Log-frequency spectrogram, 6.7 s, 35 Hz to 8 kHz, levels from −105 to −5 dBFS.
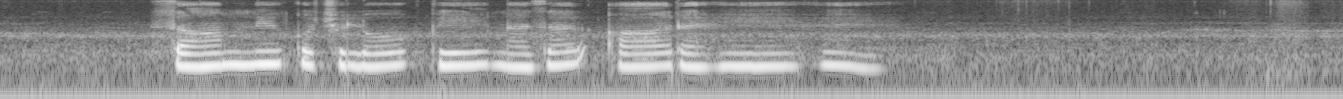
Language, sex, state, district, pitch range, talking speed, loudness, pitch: Hindi, female, Rajasthan, Jaipur, 210-230 Hz, 70 wpm, -18 LUFS, 215 Hz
